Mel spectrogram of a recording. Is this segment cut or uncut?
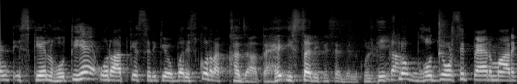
cut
